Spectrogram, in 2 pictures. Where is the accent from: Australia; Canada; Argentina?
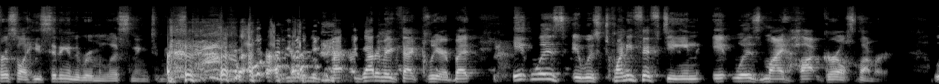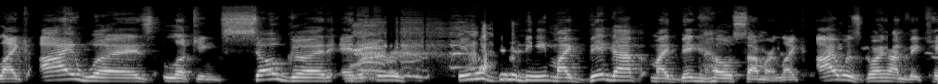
Canada; being Canadian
